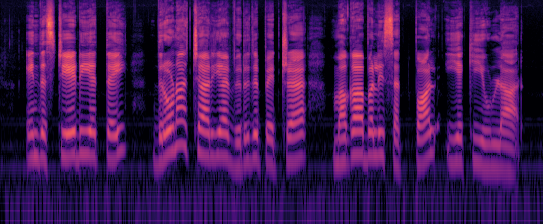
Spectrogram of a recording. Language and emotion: Tamil, neutral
